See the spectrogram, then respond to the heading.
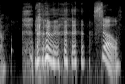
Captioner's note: laughs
